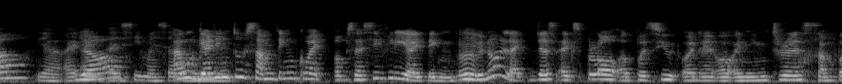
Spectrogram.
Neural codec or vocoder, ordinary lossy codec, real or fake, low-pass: none; none; real; 7.2 kHz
